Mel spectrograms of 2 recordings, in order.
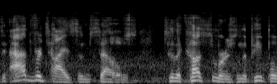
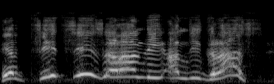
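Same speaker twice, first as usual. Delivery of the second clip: hysterical mother; 13 semitones higher, slower than usual. Retold or imitated. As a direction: shout it like an excitable mother gawking. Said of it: "my mother was always like".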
